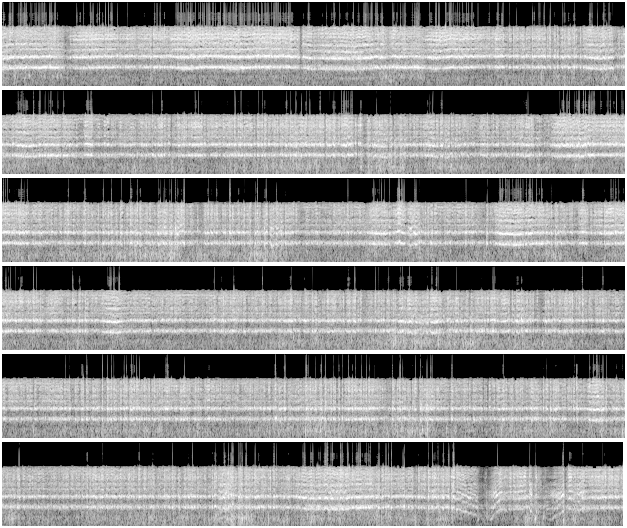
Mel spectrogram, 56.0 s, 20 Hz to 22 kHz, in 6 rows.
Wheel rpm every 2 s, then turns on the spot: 220, 230, 220, 230, 230, 230, 230, 230, 220, 230, 230, 230, 230, 230, 230, 230, 230, 220, 230, 230, 230, 230, 230, 230, 230, 230, 200, 120.
none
